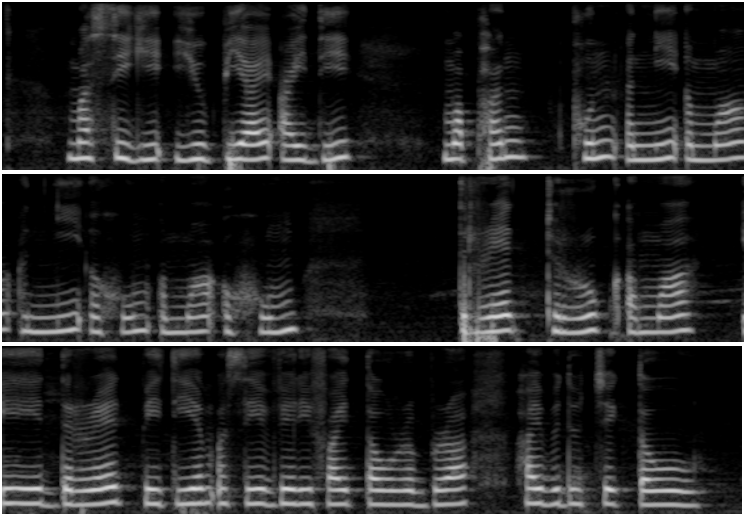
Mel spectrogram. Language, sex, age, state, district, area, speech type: Manipuri, female, 18-30, Manipur, Kangpokpi, urban, read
